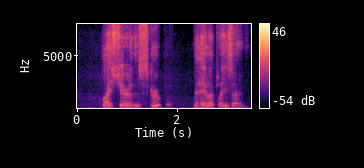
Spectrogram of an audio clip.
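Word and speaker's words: Mihaela Plesa: chair of this group, Mihaela Plaza. Am I close, Mihaela? Thank you so much, Is that close to Senator. pronunciation? Yes, you did very well. Thank you. Good morning, everybody. My name is Mihaela Plisa, and I proudly serve as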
